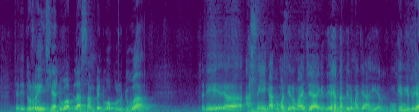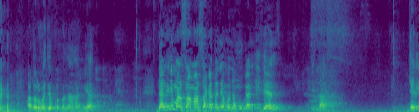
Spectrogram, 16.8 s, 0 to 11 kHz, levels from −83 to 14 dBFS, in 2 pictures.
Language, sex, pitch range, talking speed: Indonesian, male, 150-245 Hz, 110 wpm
